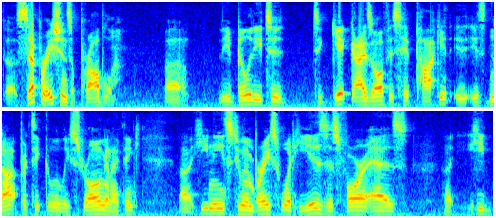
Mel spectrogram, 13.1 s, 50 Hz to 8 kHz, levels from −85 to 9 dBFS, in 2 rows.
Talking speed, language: 160 wpm, English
